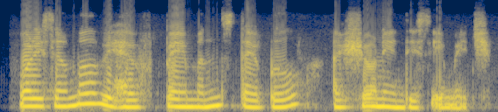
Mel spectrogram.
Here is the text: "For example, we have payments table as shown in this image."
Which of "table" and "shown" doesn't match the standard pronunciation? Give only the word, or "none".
none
